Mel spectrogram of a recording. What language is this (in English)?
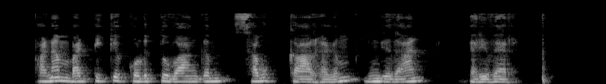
Tamil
